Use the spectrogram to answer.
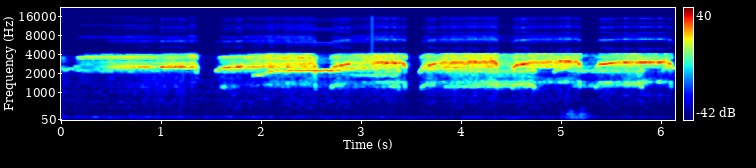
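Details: At a Cromer nest in June, two Peregrine falcon chicks about four weeks old beg at feeding time with long, harsh, continuous screaming wails broken only by two brief pauses, faint low rumble underneath.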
